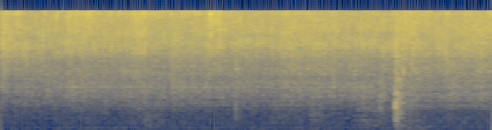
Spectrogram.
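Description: Battered bass nuggets frying in hot oil in a nonstick skillet: a steady crackling sizzle, with one sharp click about four seconds in.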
